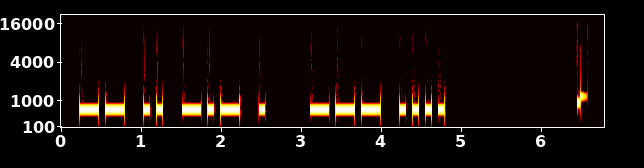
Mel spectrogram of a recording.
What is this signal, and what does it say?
Morse code, heard as a keyed tone, about 15 wpm, 700 Hz. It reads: MIKE OH
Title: K1USN SST QSO Practice - 15wpm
